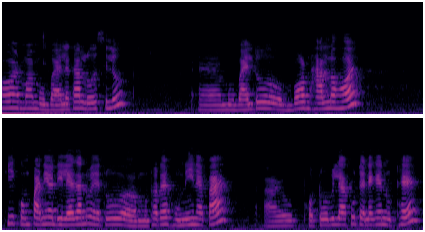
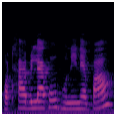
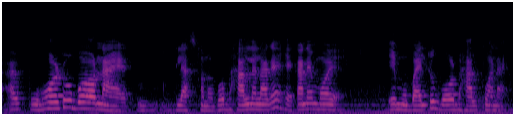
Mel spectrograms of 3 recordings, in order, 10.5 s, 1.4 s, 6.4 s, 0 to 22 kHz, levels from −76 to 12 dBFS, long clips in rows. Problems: constant background noise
